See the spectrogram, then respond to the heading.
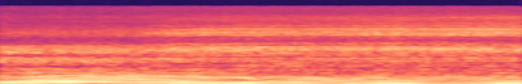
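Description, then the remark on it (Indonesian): A motorcycle engine drones steadily outside, a low rumbling hum that swells slightly and holds for a few seconds with no talking over it. “motor lewat dulu ya”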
